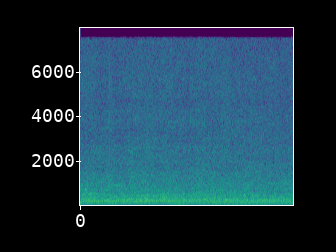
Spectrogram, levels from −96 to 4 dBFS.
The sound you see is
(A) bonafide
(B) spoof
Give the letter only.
B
